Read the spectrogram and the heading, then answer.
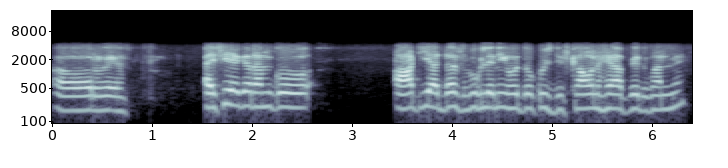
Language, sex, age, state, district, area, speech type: Urdu, male, 18-30, Bihar, Purnia, rural, conversation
